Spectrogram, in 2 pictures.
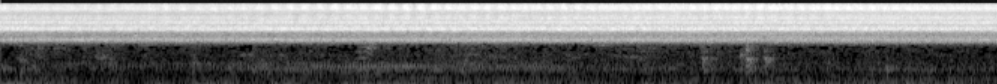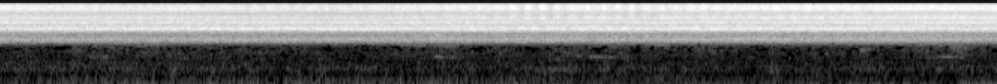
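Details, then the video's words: Summer cicadas in Vietnam make a dense, unbroken high-pitched whirring buzz, steady in loudness from start to end, with a low rumble faintly beneath. "Tiếng Ve Sầu kêu mùa hè"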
